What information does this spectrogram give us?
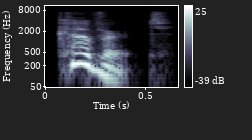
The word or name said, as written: covert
